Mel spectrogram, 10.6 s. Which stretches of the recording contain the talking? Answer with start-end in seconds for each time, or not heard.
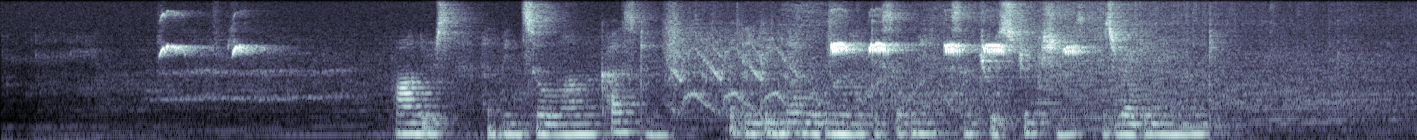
2.8-9.2.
